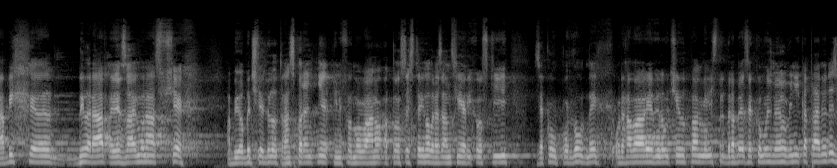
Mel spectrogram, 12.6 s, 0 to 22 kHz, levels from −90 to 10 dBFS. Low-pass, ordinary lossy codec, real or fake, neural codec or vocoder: 14.4 kHz; MP3, 64 kbps; fake; codec, 44.1 kHz, 2.6 kbps, SNAC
